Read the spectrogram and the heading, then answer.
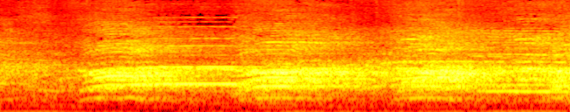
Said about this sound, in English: Everyone's cheering for Hank and not for Doc. Can we get a cheer for Doc?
